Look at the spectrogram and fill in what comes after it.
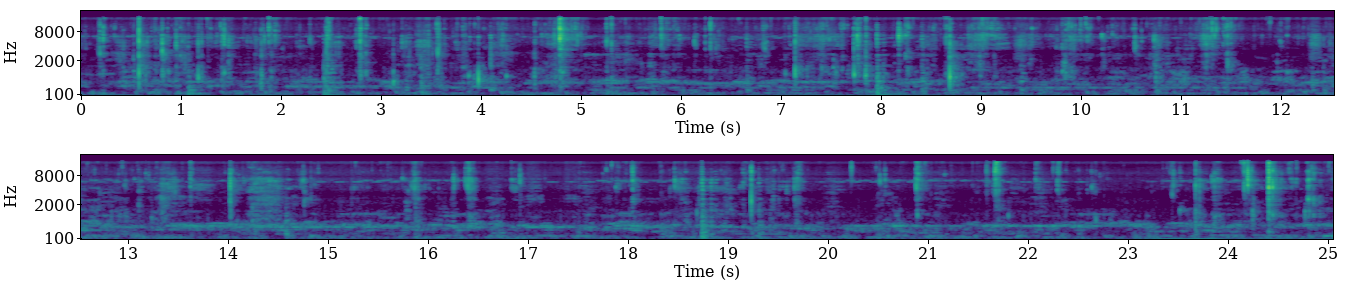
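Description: Chewing and wet mouth smacks of two people eating rice and chicken curry with their hands, with many scattered short sharp clicks.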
